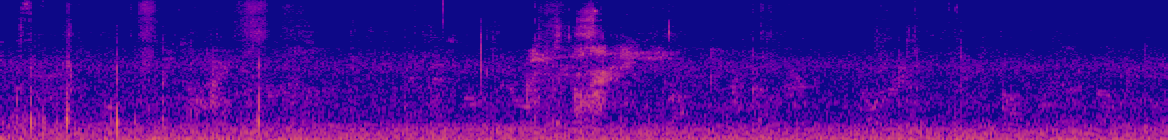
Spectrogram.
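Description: Soft whispering over a low steady hum, with a few sharp clicks in the first second and a short breathy whisper about four seconds in.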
